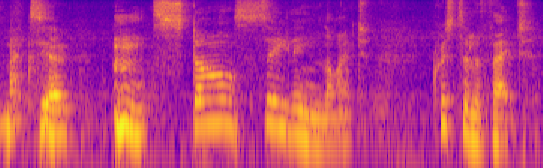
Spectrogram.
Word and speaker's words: Maxcio: Hi there, so here I have the Maxcio, as that's pronounced, Maxcio star ceiling light crystal effect with RGB lights and also a speaker for playing music, which this should be quite interesting.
